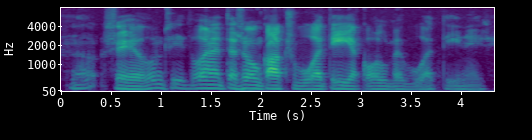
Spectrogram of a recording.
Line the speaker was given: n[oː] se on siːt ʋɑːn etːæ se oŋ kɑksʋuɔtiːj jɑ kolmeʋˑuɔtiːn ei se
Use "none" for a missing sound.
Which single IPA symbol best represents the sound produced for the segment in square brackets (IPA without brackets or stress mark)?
o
